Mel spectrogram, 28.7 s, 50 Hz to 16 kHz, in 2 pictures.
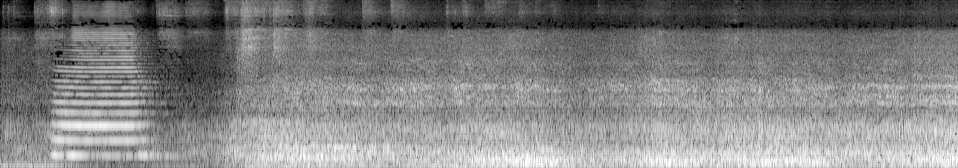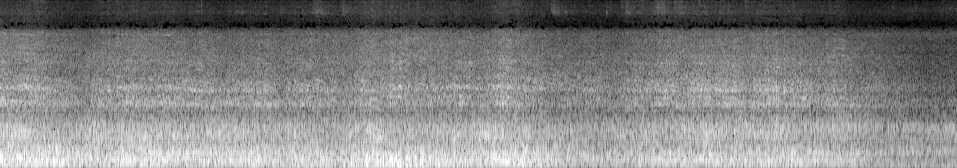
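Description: WAP-7 electric locomotive's horn sounds one blast of about a second and a half. The express then passes close by at speed with a loud, steady rumble and wheel noise from its AC coaches, easing slightly near the end as the last coach goes by.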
